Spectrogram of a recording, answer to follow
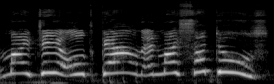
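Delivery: high, loud happy shout; joyful yell. Acted. George spots his old gown in the bag and yells with joy. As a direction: yell with delight at finding it. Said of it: "he yelled".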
